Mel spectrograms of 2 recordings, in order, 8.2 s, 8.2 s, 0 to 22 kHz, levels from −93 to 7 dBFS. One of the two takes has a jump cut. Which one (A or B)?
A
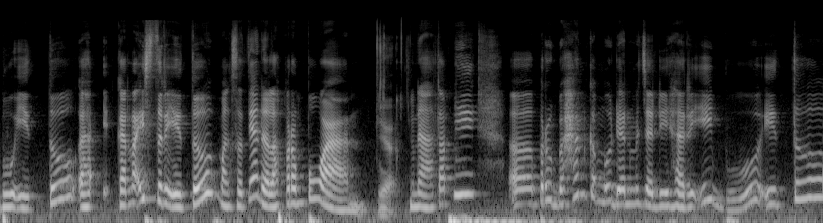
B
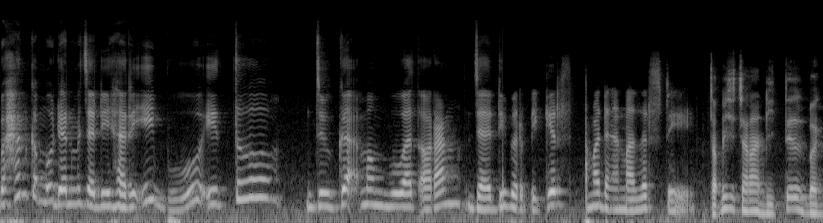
B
